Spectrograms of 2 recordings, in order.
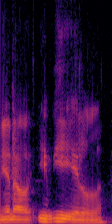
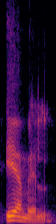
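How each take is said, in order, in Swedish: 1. Namnet uttalas på franska sätt. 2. Namnet uttalas på svenska sätt. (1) "But I always love the French pronunciation" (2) "It's in Sweden we say Emil"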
